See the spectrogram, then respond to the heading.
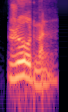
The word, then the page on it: roadman: Indian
